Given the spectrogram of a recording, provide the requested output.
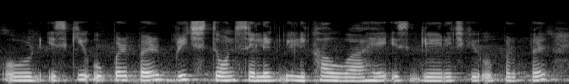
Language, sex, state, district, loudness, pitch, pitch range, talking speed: Hindi, female, Arunachal Pradesh, Papum Pare, -15 LUFS, 185 Hz, 180-195 Hz, 160 wpm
